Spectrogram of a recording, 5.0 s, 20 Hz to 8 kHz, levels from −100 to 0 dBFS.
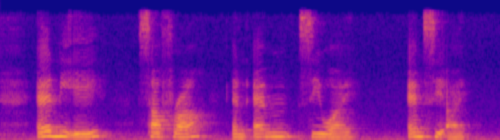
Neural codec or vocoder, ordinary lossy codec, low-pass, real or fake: none; none; 7.2 kHz; real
